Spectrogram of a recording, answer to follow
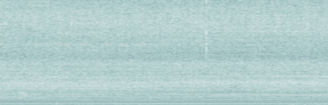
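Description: Small gasoline engine of a pressure washer running steadily at a constant speed.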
